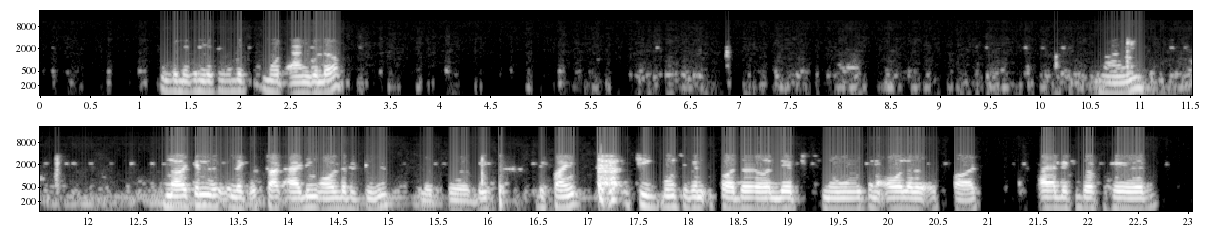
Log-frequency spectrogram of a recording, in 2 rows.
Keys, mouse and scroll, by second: 0.0-0.9 drag, 1.0 click, 1.7 click, 2.3 click, 2.7 click, 4.4 click, 6.1 right click, 7.1 alt+click, 7.5 shift+click, 9.6 9, 14.7-19.5 drag.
